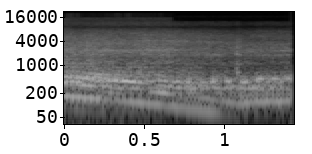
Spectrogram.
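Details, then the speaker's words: Category MA vehicle held at stabilised test speed in a stationary exhaust noise pre-test, limit 95 dB: loud, boomy, rough exhaust drone measured at 102 dB, far too loud; the entire exhaust system was later replaced. "So quite often, if I actually hear that the car sounds a bit loud, I'll do a pre-test. So before I set everything up, I just set the microphone, bring it up to test speed, and just see where it roughly is. This MA Category 83 vehicle can't be over 95 decibels."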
